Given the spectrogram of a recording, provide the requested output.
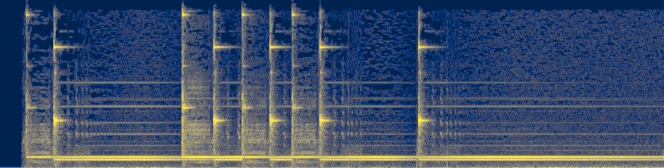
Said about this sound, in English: All right, I think I hear the doorbell.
